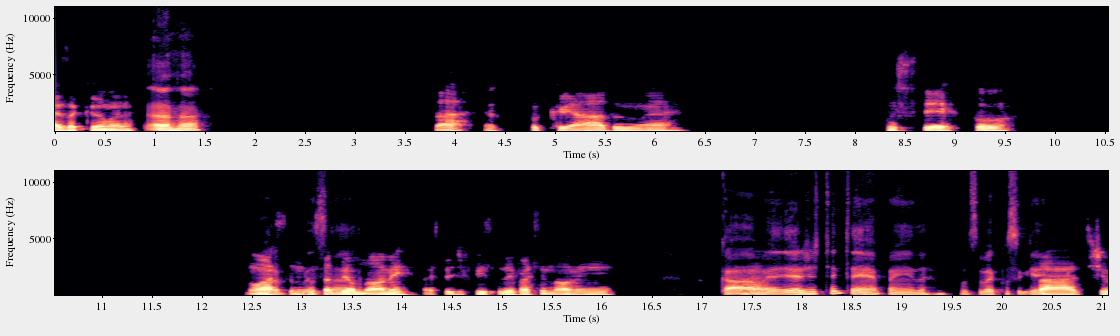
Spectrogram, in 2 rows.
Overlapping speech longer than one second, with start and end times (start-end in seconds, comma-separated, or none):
12.5-13.7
